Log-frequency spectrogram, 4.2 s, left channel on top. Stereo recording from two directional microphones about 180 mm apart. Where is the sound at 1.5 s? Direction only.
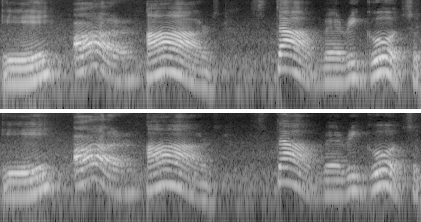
25° left (ahead or behind).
